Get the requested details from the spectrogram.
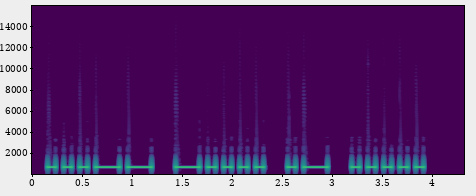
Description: Morse code, heard as a keyed tone, about 15 wpm, 700 Hz. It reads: 36A5
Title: Common Cut Numbers - 4-Digit 15wpm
